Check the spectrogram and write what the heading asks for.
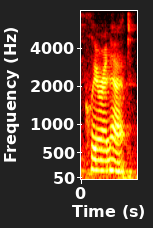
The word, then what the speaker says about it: clarinet: So, 单独念, it's clarinet.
